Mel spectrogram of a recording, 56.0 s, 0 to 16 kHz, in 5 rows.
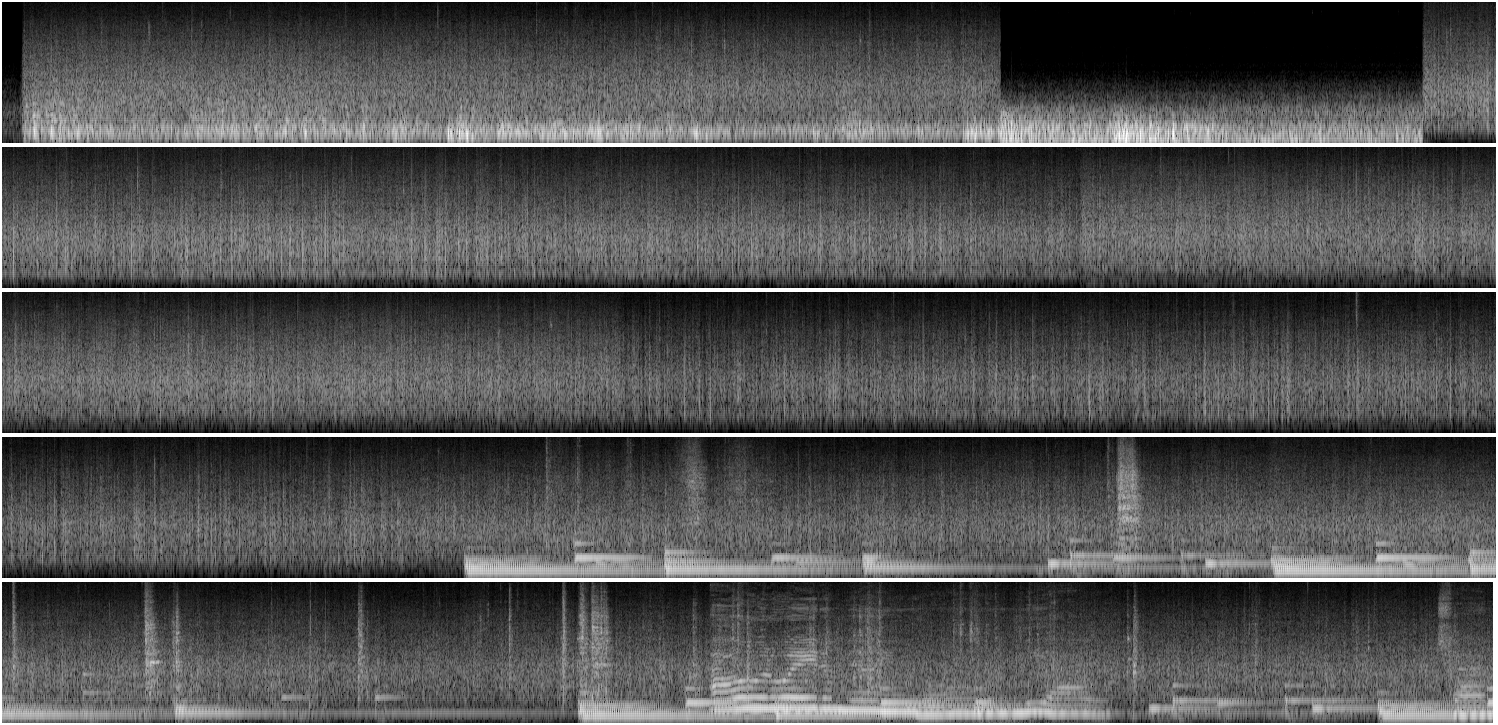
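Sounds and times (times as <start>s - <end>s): rain falling: 0.0s - 7.6s, 10.6s - 56.0s
thunder rumbling: 0.0s - 10.8s.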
